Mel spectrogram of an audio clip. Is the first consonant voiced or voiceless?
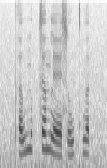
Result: voiceless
